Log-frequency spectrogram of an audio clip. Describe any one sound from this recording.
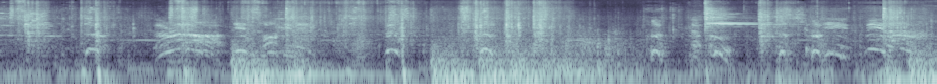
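Swords and shields clash and clang repeatedly in a chaotic melee.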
